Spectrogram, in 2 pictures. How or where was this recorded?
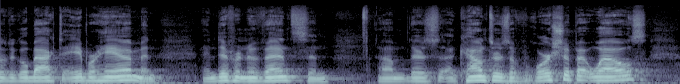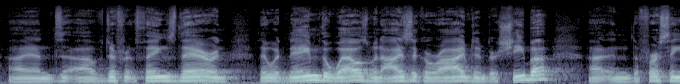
large echoing room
